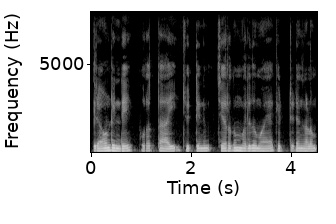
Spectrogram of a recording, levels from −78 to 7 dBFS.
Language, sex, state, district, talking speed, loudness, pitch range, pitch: Malayalam, male, Kerala, Kollam, 95 wpm, -16 LUFS, 125-130 Hz, 130 Hz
